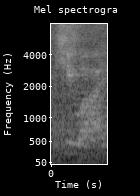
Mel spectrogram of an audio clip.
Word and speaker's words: qi: QI, that's pronounced qi in traditional Chinese medicine.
